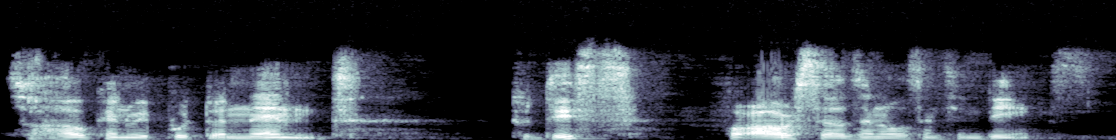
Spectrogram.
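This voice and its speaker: Husky low-voiced man guiding a meditation. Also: steady tone, warm tone. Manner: measured, pausing between short phrases. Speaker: meditation teacher. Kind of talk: guided meditation instruction. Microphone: video call microphone. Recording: slightly dull, lo-fi video call audio.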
